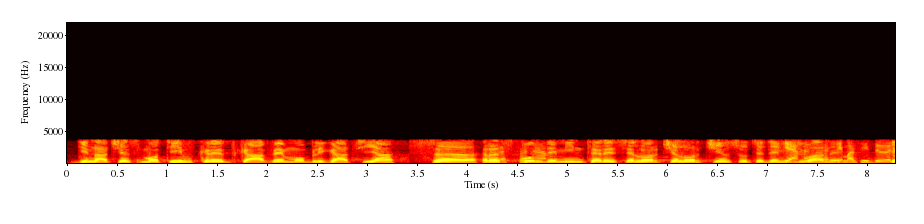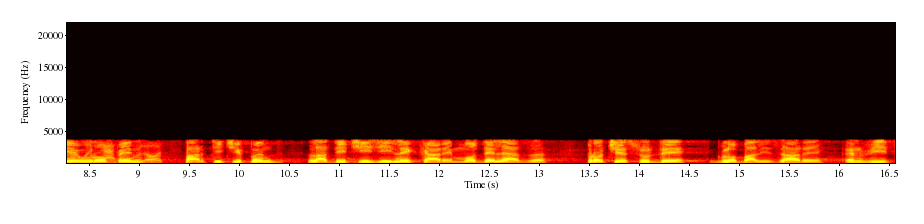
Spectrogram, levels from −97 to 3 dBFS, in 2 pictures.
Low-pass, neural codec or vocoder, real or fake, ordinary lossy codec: 3.6 kHz; none; real; none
